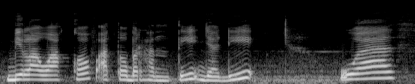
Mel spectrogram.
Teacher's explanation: ketika dal berharokat sukun maka harus dipantulkan ya bacanya ya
